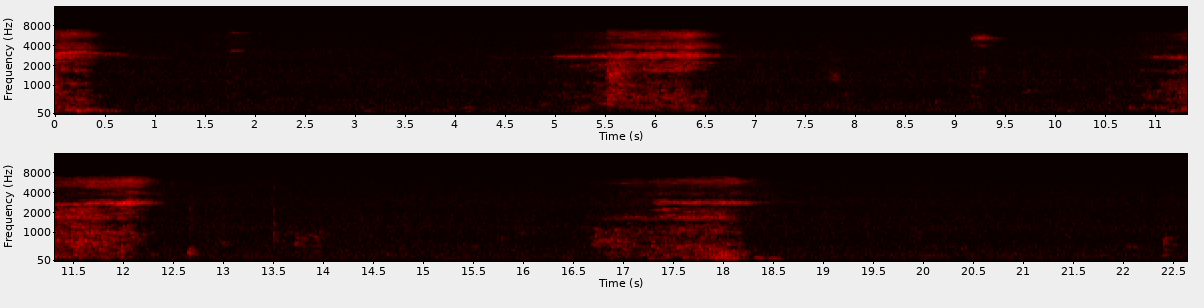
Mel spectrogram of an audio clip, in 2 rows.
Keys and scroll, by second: 19.4 Home, 20.4 End, 20.5 Delete, 20.6 Return, 21.0 Up, 21.2 /, 21.9 /, 22.4 [.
